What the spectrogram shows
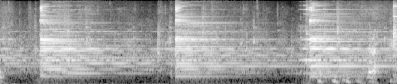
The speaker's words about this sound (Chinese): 这是一家传统的钟表行，走进来的时候正好遇到了整点报时。你听到滴滴叨叨的声音，都是时钟们的声音。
